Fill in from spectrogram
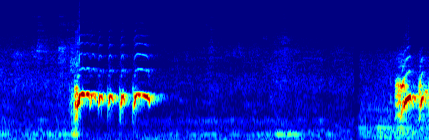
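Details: Zebra dove of a local strain, in a lure recording meant to rouse a rival. It gives a quick trilled run of hooked coos, then a pause with low murmuring background, then a second phrase starting.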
